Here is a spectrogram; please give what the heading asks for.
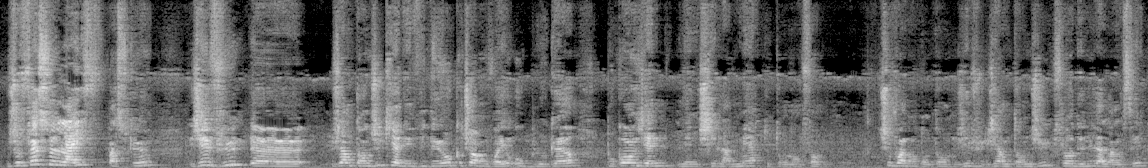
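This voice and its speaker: A woman speaking live to her viewers, animated and teasing, addressing them directly. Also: fairly high pitch, moderate pace, reverberant, far from the mic, slight background noise. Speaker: live streamer. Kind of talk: live stream monologue to viewers.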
